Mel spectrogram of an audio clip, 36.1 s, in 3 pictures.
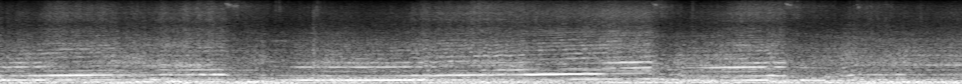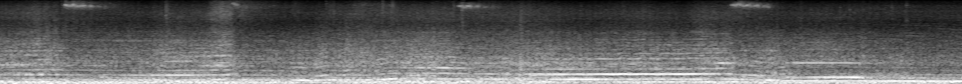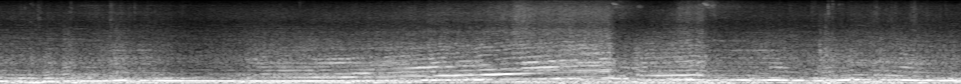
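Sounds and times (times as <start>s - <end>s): car engine revving: 0.0s - 36.0s.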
